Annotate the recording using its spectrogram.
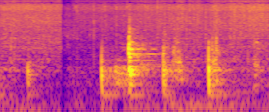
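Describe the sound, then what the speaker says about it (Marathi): Onion frying in a pan until pink gives a steady close sizzle, with a few light scrapes of stirring on top and no voices. "कांदो जो आसा पळय न्ही तो आमकां बरो पिंक जाय मेरेन पिंक असो टर्न जाय मेरेन इतून भाजून घेवपाक जाय"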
